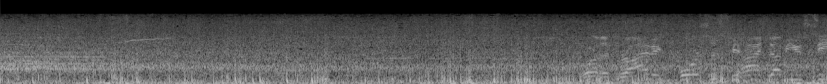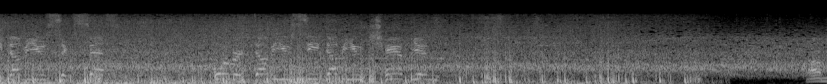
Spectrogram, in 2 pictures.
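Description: Fireworks hiss and crackle loudly.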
